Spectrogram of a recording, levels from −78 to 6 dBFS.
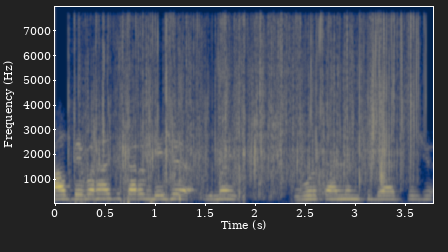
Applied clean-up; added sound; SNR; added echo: none; Crackle; 4 dB; none.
